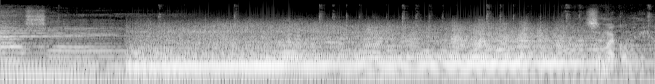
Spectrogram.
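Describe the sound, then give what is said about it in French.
A stock car engine roars loudly, jumping to a higher pitch after a brief lower idle and then holding a steady, buzzing whine that climbs slightly before cutting away near the end. “Tom Cruise, ambitieux jeune pilote, est recruté par Randy Quaid dans son écurie de stock car.”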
